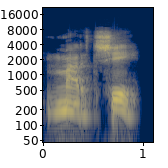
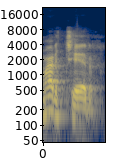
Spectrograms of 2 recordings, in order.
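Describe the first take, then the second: First: The final r is silent. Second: The final r is pronounced. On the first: The speaker calls it right. "c'est marcher" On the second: The speaker calls it wrong. "Ce n'est pas marcher"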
